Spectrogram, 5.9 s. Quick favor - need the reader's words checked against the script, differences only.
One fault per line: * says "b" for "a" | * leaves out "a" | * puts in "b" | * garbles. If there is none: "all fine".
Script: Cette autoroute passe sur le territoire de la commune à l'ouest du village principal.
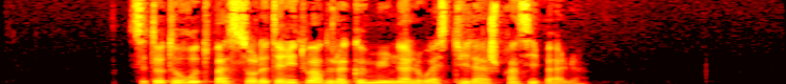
* leaves out "du"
